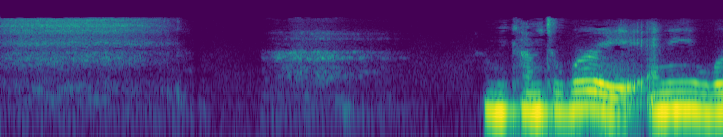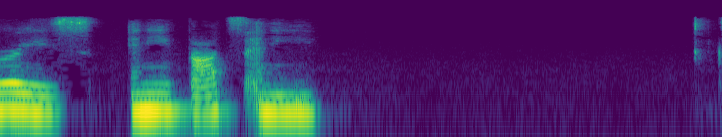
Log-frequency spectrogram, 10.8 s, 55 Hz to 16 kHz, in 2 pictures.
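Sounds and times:
slow breath drawn in and let out: 0:00.0 - 0:03.1
speech: 0:03.6 - 0:07.9.

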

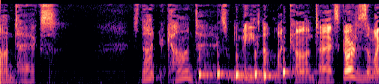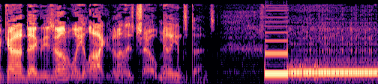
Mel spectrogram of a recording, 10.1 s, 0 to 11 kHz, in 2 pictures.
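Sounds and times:
speech: 0:00.0 - 0:00.8, 0:01.8 - 0:09.1
short clean beep of a Skype call opening: 0:08.6 - 0:09.1
outgoing Skype call dial tone: 0:08.6 - 0:10.0.

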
